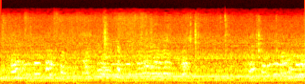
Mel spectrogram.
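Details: Several contented farm chickens, laying hens, cluck and murmur together in a steady, overlapping chatter of soft, mid-pitched notes with no break, and no other clear sounds stand out.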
